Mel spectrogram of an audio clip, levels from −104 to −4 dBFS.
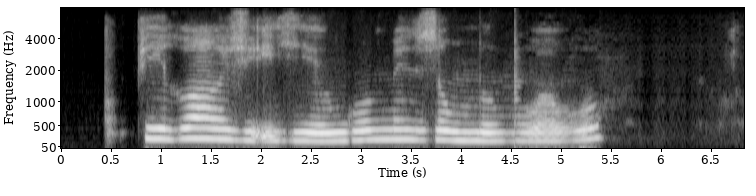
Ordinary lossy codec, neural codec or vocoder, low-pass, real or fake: Opus, 24 kbps; codec, 16 kHz, 2 kbps, FunCodec, trained on Chinese and English, 25 frames a second; 7.2 kHz; fake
